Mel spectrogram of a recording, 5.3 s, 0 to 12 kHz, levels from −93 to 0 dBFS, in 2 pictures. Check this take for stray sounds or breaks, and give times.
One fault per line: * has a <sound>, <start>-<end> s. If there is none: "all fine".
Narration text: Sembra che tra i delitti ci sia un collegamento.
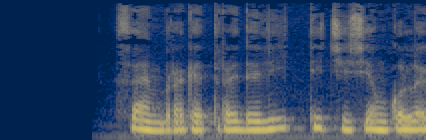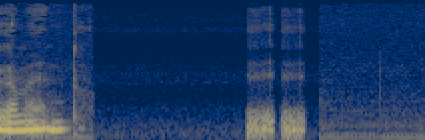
* has a laugh, 4.2-4.6 s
